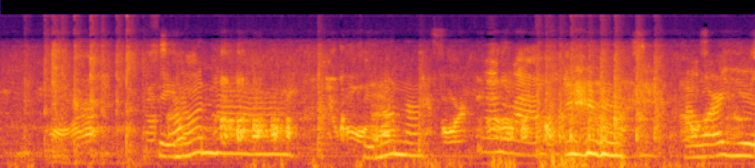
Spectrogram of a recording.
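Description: A little girl chatters in a high voice.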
